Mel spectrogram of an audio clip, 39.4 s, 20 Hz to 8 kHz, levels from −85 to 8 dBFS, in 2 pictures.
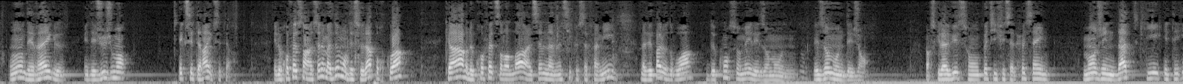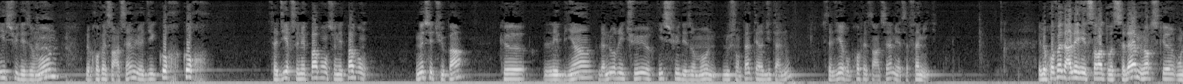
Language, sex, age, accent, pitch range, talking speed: French, male, 30-49, French, 125-155 Hz, 165 wpm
